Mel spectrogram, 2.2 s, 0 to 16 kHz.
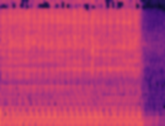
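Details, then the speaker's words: Ender 3 3D printer: a harsh, steady buzzing drone from the Y-axis bed stepper motor, cut off sharply; the motor stalls at its travel limit because the Y-axis end stop switch is broken. "So, when it comes to 3D printers, it's a pretty awful sound. Turns out my end stop switch was broken is the problem right there."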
